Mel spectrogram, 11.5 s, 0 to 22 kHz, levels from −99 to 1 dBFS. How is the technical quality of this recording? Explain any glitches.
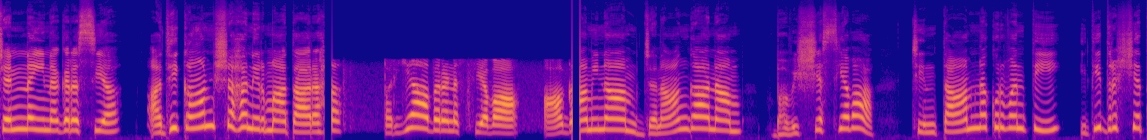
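From 3.24 to 5.80 s the speech turns dull and boxy, with nothing above 3.8 kHz, a faint new background hiss, and an 80 ms gap at the switch, at unchanged loudness. The likely cause is an input switched to a poorer device whose narrower band and own noise replace the original microphone's sound until it returns.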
